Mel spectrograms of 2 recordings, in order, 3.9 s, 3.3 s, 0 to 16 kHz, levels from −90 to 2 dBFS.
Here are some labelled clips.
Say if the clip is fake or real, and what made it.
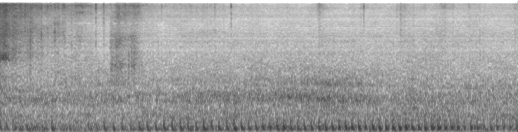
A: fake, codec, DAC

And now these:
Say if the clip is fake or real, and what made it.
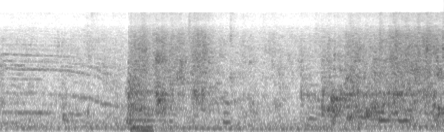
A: fake, vocoder, Vocos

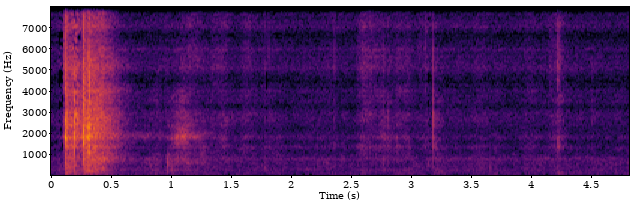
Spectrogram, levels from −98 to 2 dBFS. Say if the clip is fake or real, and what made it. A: fake, codec, SNAC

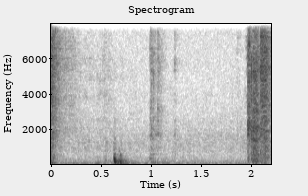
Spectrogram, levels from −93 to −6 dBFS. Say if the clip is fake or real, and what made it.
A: real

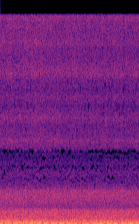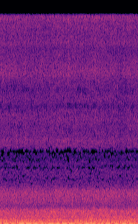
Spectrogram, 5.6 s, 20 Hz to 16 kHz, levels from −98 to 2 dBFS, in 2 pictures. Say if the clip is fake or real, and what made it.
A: fake, vocoder, BigVGAN v2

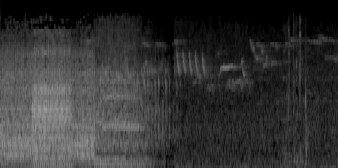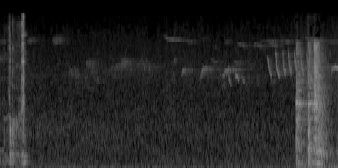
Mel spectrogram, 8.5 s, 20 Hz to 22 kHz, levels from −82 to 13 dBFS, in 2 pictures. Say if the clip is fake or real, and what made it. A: real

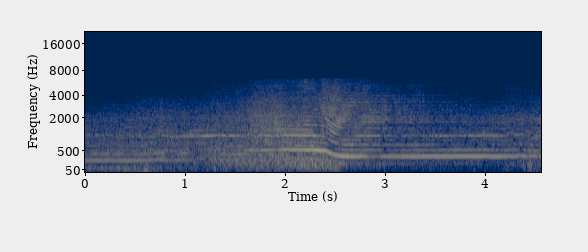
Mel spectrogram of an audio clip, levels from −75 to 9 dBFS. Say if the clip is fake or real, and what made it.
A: real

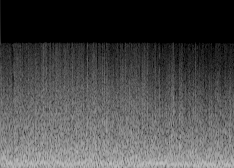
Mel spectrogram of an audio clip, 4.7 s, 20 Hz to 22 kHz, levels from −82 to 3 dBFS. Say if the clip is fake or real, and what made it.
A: real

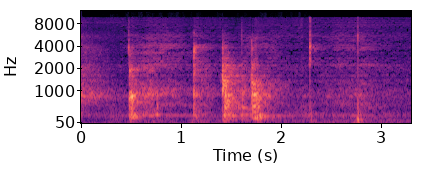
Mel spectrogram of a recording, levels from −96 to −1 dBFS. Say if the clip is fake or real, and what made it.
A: fake, codec, SNAC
